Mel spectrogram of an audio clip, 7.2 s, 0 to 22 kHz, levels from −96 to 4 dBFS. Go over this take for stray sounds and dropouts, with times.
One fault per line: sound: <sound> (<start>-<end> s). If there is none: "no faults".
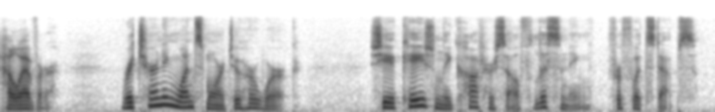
no faults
